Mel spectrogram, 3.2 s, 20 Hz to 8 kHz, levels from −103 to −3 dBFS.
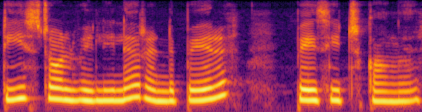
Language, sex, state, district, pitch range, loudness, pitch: Tamil, female, Tamil Nadu, Nilgiris, 235-270 Hz, -13 LUFS, 245 Hz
